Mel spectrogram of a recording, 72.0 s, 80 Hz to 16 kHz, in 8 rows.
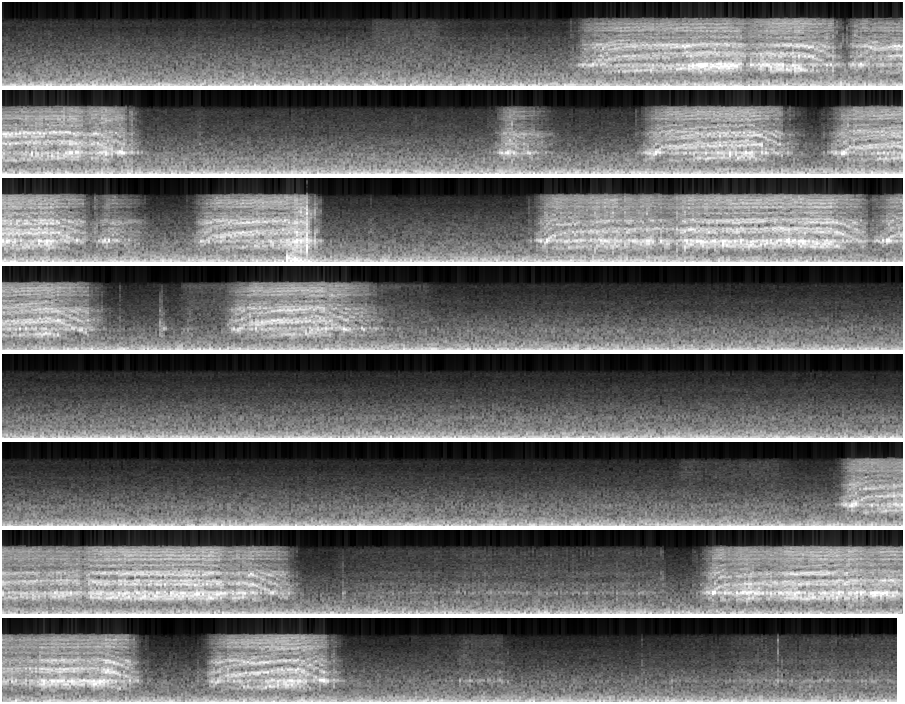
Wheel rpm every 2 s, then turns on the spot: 0, 0, 10, 180, 160, 40, 0, 30, 110, 90, 90, 40, 220, 120, 50, 50, 0, 0, 0, 0, 0, 0, 0, 0, 0, 0, 30, 210, 90, 20, 70, 220, 100, 50, 0, 20.
10-12 56-60 66-68 70-72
